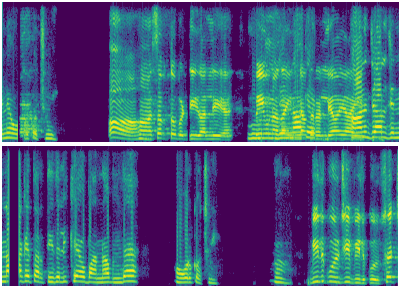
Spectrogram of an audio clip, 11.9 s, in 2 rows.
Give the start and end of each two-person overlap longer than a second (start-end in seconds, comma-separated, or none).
none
